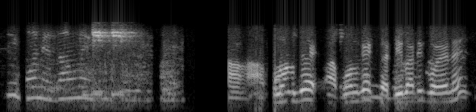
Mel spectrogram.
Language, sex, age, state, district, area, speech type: Assamese, male, 30-45, Assam, Sivasagar, urban, conversation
